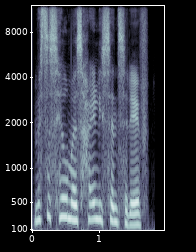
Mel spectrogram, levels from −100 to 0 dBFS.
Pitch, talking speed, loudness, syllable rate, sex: 225 Hz, 150 wpm, -16 LUFS, 5.7 syllables/s, female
